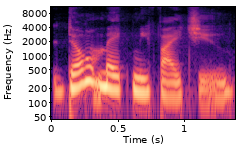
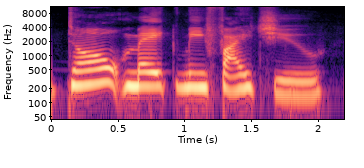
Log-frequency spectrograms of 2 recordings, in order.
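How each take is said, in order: First: Said in the usual way. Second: Drawn-out, word-by-word mock threat; slow mock warning. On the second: Player warning a game character over mac and cheese, slow mock threat. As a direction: stretch out each word as a playful warning.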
